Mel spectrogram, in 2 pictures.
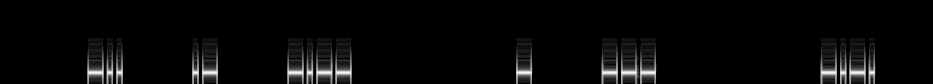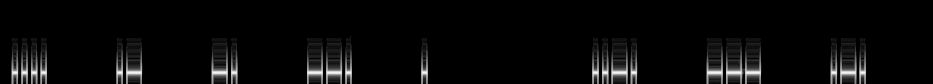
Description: Morse code, heard as a keyed tone, about 25 wpm, spaced as for 10 wpm, 550 Hz. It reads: DAY TO CHANGE FOR
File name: podcast / News headlines-1x-25x10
